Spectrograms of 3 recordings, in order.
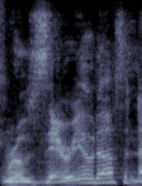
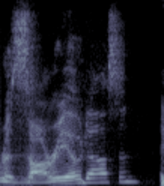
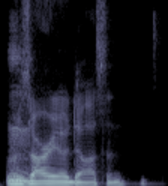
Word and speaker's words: Rosario Dawson: So Christina Hodson's already also written the thriller Unforgettable with Rosario Dawson and Katherine Heigl, which is... – Wait, Rosario Dawson, not Rosario Dawson? – Excuse me. Thank you. Rosario Dawson.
